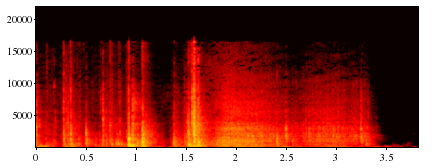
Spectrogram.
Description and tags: Door-Wooden-Heavy-Open-01
Here we have the sound of a heavy front door being opened.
